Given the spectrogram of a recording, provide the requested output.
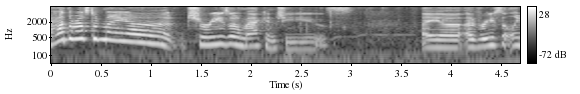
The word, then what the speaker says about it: chorizo: It's supposed to be like chorizo probably because it's Spanish.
